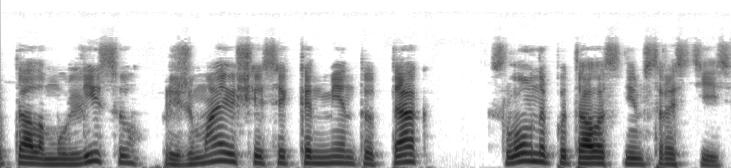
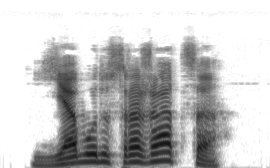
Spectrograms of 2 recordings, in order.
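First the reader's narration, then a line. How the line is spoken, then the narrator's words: Exclaiming. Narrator (Russian): воскликнул Энмент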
